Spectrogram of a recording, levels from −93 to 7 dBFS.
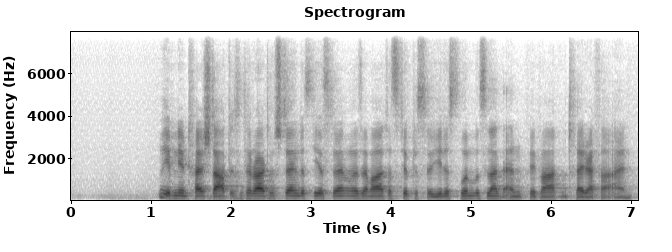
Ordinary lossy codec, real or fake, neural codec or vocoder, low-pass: none; fake; codec, 16 kHz, 0.5 kbps, FunCodec, trained on Chinese and English, 25 frames a second; none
